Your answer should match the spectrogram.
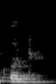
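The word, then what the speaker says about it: could: कन क्या पढ़ेंगे कन सी ओ यू एल डी यह कुड नहीं पढ़ेंगे दोस्तों यह होता है कुड एल साइलेंट होता है क्या होता है कुड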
